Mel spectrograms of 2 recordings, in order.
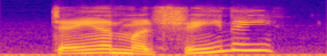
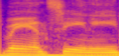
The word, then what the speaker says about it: Mancini: Is it Dan Machini? Who the soundtrack? No. He's the creator of Chucky. Oh, duh. Mancini? Yeah, it's Mancini. Don Mancini.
